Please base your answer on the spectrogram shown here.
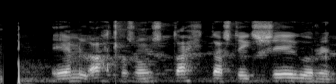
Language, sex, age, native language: Icelandic, male, 14, Icelandic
